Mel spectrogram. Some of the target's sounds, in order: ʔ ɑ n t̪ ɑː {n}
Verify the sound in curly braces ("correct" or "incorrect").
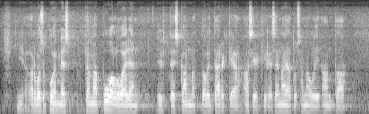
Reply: incorrect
